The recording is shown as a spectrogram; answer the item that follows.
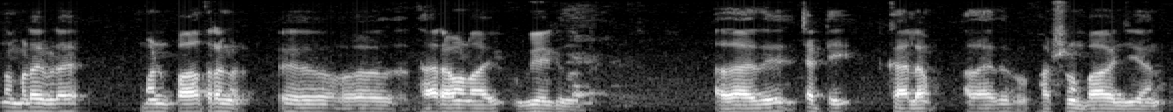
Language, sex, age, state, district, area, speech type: Malayalam, male, 60+, Kerala, Kottayam, rural, spontaneous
